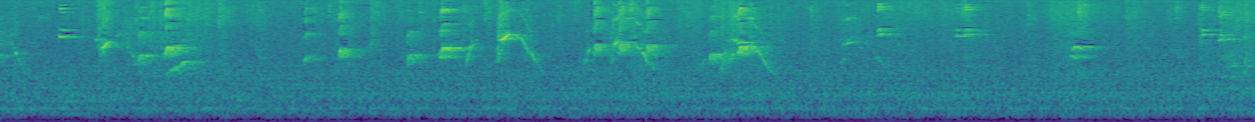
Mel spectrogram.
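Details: European goldfinch, a captive-bred colour mutation: scattered short, high chirps and quick twittering notes, some sliding downward, spread unevenly across the stretch over a steady low background hum, with faint flutters between notes.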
